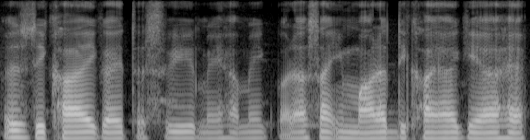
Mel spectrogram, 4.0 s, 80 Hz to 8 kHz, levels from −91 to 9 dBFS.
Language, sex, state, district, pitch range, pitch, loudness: Hindi, male, Assam, Kamrup Metropolitan, 125-130 Hz, 125 Hz, -20 LUFS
